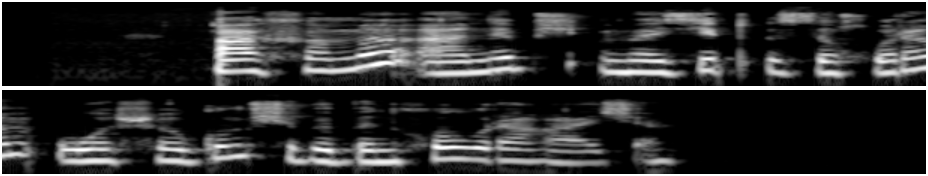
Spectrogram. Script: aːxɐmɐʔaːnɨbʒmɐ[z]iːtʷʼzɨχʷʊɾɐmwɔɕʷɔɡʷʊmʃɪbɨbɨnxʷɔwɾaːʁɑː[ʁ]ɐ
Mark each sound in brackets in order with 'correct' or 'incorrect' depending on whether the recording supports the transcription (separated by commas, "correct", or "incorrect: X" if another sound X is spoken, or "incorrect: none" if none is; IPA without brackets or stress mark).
correct, incorrect: ʒ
